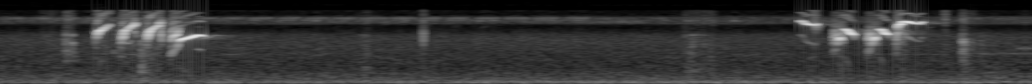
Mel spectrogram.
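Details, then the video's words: Female cinereous tit call for luring others of its kind; two bursts of rapid high chirps, the first ending in a falling whistle, roughly three seconds apart over soft background hiss. "Ampuh memancing bunyi gelatik batu betina ini"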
